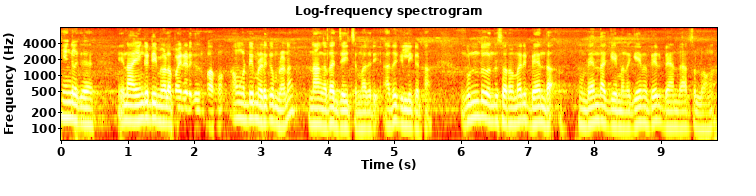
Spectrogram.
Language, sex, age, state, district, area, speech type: Tamil, male, 30-45, Tamil Nadu, Thanjavur, rural, spontaneous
